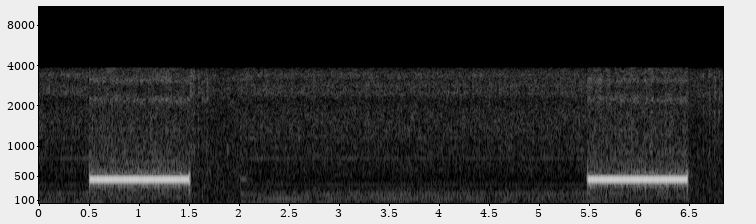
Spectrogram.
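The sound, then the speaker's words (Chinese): Telephone line tone on a call to a mobile user who is busy: two steady, mid-pitched one-second beeps separated by a long silent gap, over a faint low hum. “您拨打的用户正在通话中，已为您转入机主的语音信息。”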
